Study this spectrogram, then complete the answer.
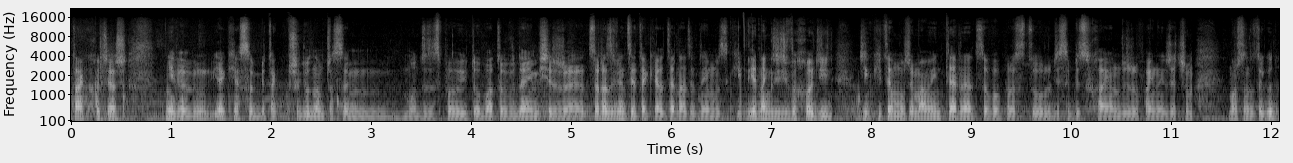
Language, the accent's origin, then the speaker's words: Polish; Łódź Voivodeship, Poland; jesteśmy z Podłodzi. Czy część z nas jest z Łodzi, a część jest z wiosek pod Łodzią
